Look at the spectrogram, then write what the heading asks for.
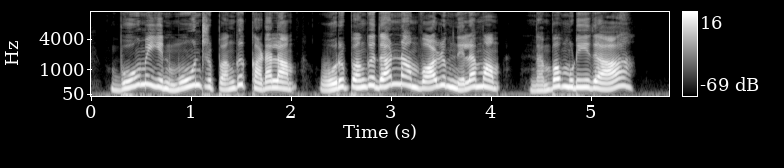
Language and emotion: Tamil, surprised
